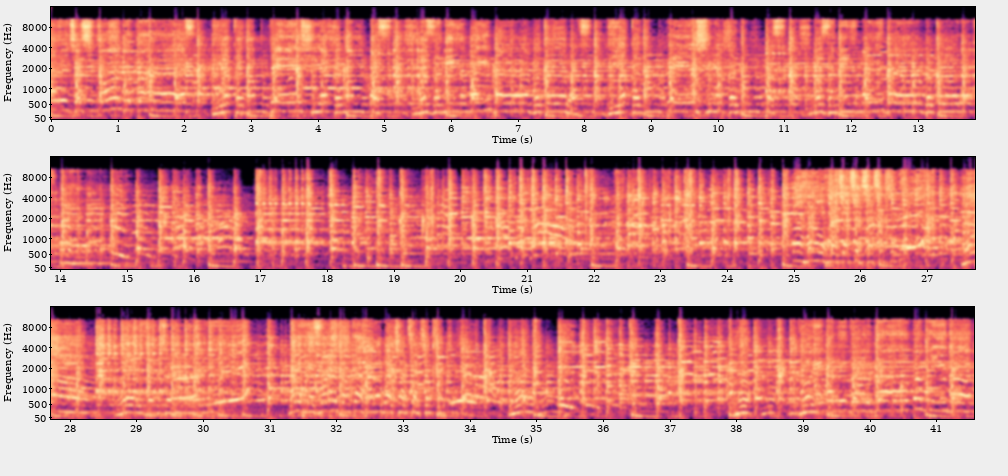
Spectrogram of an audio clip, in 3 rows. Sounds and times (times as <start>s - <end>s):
Music: 0.0s - 41.5s.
